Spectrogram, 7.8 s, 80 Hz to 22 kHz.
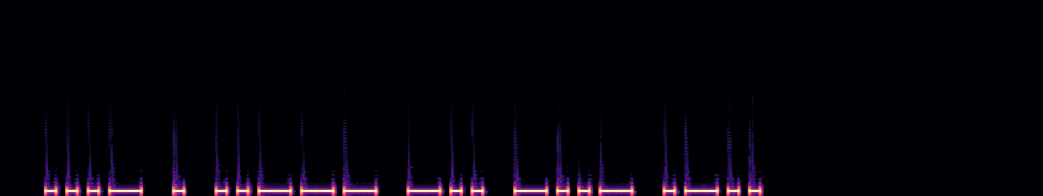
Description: Morse code, heard as a keyed tone, about 15 wpm, 700 Hz. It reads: VE2DXL
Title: DXCC-100 Call Signs - 6 Characters - 15wpm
